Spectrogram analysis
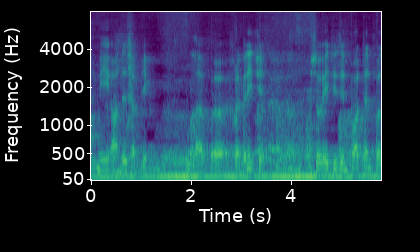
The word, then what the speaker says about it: Srebrenica: Srebrenica. That's the correct pronunciation. Srebrenica.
